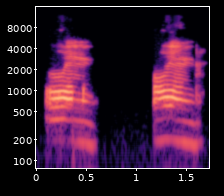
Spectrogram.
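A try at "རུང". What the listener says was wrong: Yeah, good.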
